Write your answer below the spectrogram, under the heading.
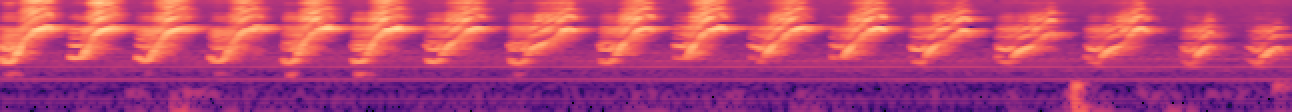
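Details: A lonely pet guinea pig named Mokohei wheeks loudly, each squeal a bright upward sweep, about two and a half per second in a regular run, with a faint hum and one low thump.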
